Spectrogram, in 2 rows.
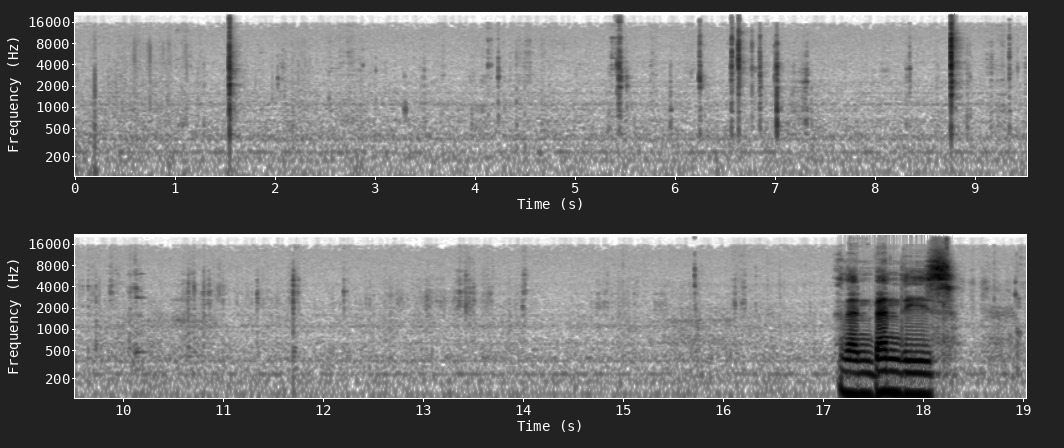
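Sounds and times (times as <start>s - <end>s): plastic camera parts clicking: 5.4s - 7.4s.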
